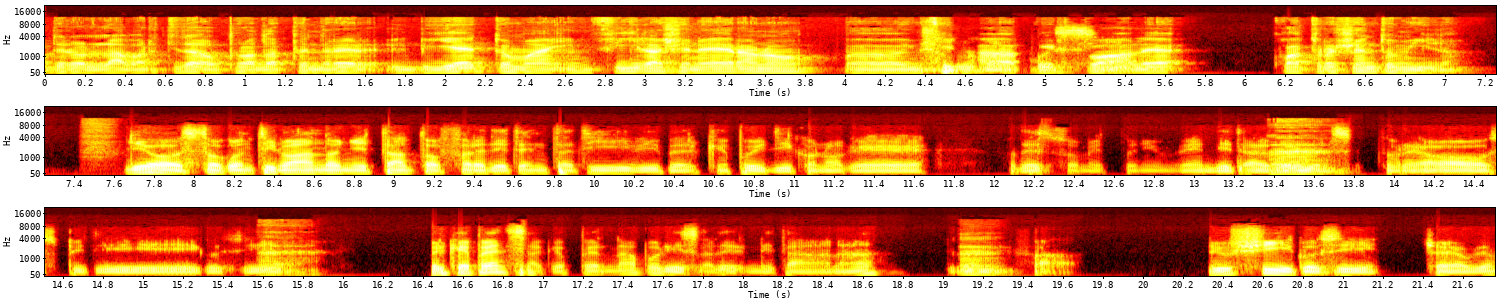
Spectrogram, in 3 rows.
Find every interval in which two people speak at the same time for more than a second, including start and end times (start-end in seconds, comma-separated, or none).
4.3-5.5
